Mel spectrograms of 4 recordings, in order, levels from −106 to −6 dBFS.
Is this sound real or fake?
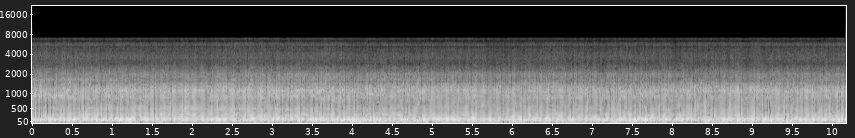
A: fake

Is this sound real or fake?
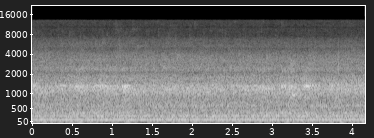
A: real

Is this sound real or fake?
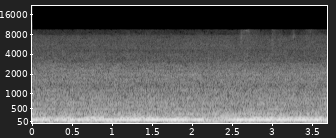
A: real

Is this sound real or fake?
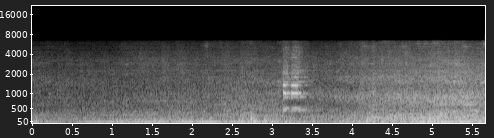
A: fake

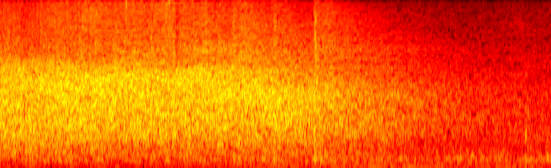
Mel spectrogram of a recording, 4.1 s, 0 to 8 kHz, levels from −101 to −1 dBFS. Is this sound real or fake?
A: real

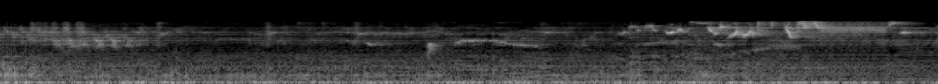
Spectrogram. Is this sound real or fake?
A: fake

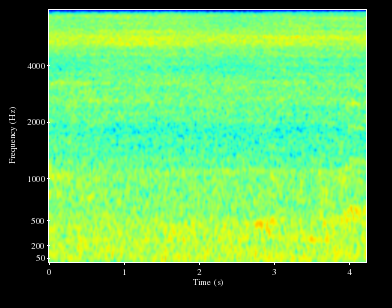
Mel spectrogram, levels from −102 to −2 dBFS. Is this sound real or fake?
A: fake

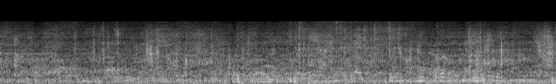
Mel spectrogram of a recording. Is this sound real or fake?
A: fake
